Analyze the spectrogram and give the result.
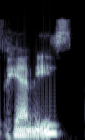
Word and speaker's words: panties: It's panties. But if you worked at Aerie, it was undies. – Oh. – The T is silent. Panties. – Panties. – Panties. Like pansies.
